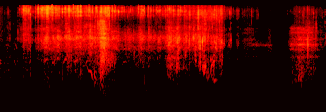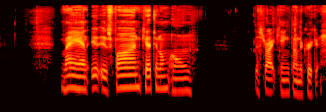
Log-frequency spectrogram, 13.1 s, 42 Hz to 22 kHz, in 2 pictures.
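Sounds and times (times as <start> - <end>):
fish splashing at water surface: 0.4 - 4.8.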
